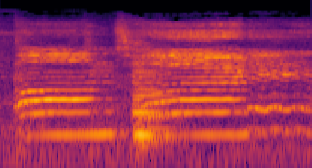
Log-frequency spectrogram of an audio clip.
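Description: A woman singing solo into a stage microphone: two long held notes of about a second each, the second ending in a short wavering turn.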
